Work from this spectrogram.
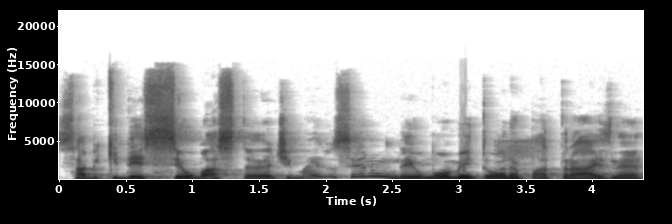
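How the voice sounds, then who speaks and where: A man's intonation is lively as he speaks at a moderate pace, with a quiet background behind him. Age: 40s. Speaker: big-wave foil surfer; podcast guest. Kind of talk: casual chat. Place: studio. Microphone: studio mic.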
